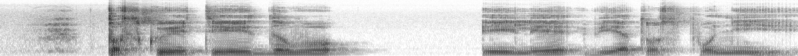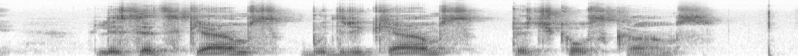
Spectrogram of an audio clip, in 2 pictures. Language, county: Lithuanian, Kaunas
